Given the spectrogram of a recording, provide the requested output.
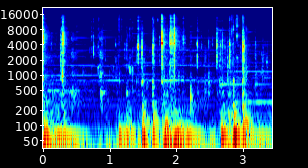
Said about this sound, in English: So typing, not reading.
